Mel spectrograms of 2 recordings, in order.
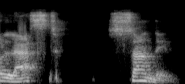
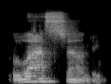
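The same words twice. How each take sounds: First: There is a break between the two words. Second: The two words flow together without a break. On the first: The speaker calls it wrong. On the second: The speaker calls it right.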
